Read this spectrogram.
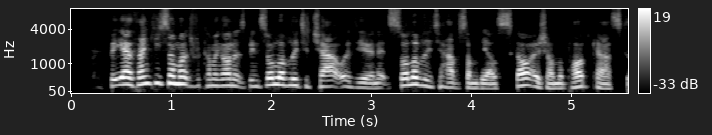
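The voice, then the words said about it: English accent. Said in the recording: “I've got the English accent”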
